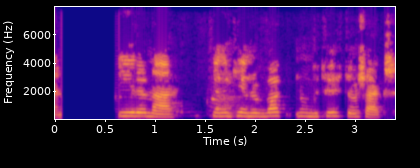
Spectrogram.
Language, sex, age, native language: Icelandic, female, 13, Icelandic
